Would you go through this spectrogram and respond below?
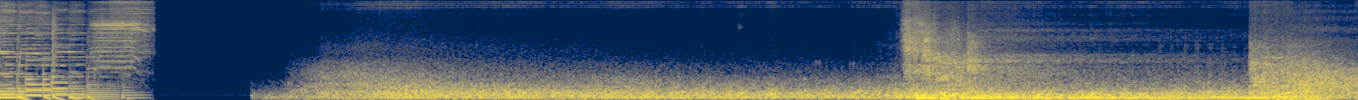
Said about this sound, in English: So that's the cause of the giant explosion, huh?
